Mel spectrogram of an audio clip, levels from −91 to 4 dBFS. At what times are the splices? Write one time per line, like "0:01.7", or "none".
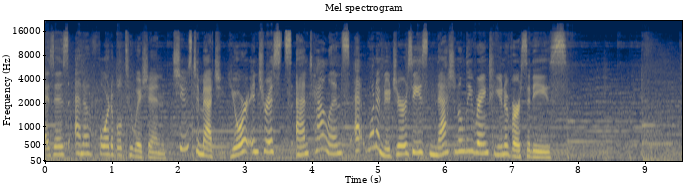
0:07.6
